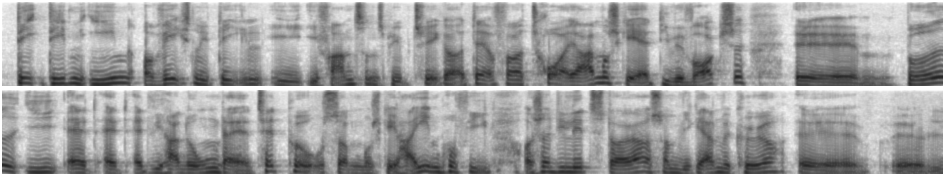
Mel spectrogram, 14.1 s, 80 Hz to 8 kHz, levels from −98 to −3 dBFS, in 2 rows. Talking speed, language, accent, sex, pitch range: 220 wpm, Danish, native, male, 125-160 Hz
